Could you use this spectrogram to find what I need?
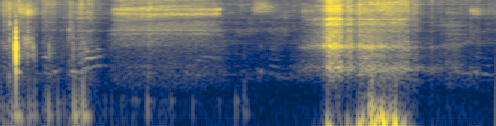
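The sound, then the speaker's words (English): A deep breath with faint breathy sounds at first, then after a pause a long, audible, sighing exhale, close and fairly loud against silence. “So let's just go ahead and take our deep breath.”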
